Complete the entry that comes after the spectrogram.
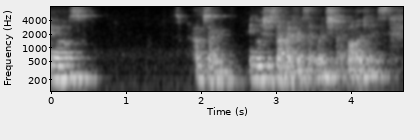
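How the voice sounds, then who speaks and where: A woman speaks with a Spanish accent, with audible room echo around her voice. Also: moderate pace. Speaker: student government officer. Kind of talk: meeting report. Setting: meeting room, live streamed. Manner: reading prepared report.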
